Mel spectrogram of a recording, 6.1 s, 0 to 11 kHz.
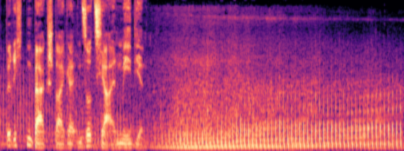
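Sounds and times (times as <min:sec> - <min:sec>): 
helicopter flying from a mountaineering base camp: 0:00.0 - 0:06.0
speech: 0:00.1 - 0:02.8.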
